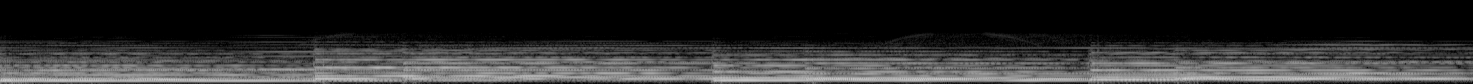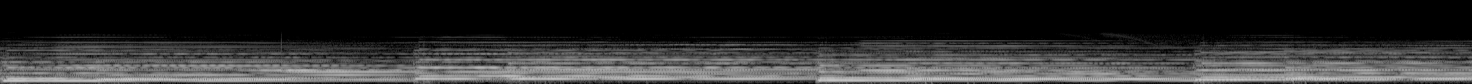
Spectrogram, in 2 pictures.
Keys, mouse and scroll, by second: 1.5-4.7 drag, 5.3-5.8 scroll up 2, 5.8-13.4 middle drag, 13.4-29.4 drag.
